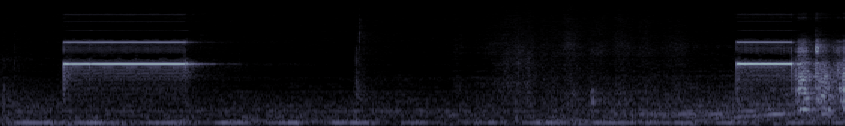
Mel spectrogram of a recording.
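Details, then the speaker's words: A loud, steady high-pitched beep lasting under a second, then a second beep starting, over a soft low motor hum, as a SeQual eQuinox portable oxygen concentrator is switched on, before its voice module speaks: device power-on beep. "one thing you will note as soon as i turn the machine on you'll hear a beep and then the device will talk"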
